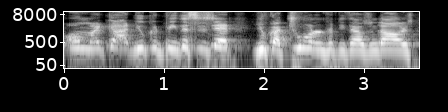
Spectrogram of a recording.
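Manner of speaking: a frantic, high-pitched shout egging him on; excited contestant. Retold or imitated. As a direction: yell it like a man who can't believe the money. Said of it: "the guy's going".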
